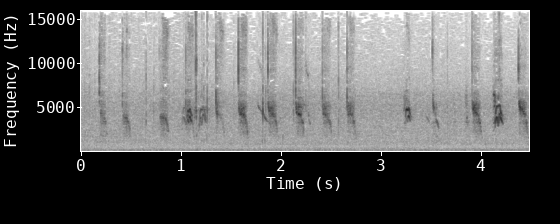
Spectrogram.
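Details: Eurasian tree sparrows at a shrine, coming to be fed, recorded 24 April 2019: a rapid series of short sharp chirps, several per second and loosely spaced, over a steady hum and background noise.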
